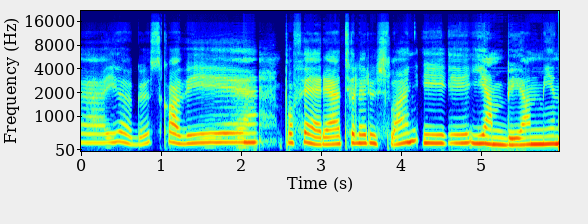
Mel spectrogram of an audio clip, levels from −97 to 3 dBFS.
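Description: A speech recording with three faults. At 1.02 s, just after "I august", the call software stepped up the microphone volume, so voice and background jump together by about 7 dB. Bursts of packet loss at 2.17–2.25 s and 4.51–4.61 s made the receiver stretch and fade the last sound for 60 ms and 80 ms before resuming, skipping the audio in between.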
